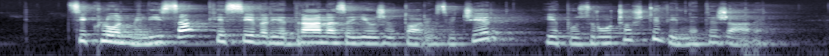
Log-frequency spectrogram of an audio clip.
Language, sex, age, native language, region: Slovenian, female, 30-49, Slovenian, Posavska region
